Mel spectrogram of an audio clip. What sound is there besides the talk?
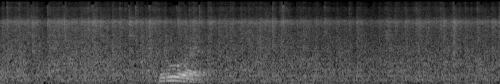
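heavy rain falling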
